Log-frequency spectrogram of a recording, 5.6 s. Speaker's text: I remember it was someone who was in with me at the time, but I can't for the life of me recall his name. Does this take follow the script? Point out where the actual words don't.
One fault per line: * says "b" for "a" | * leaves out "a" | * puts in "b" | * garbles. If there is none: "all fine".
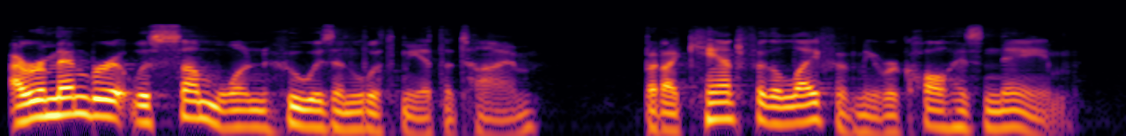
all fine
